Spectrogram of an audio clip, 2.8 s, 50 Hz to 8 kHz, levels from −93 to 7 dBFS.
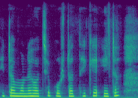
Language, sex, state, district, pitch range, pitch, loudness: Bengali, female, Tripura, West Tripura, 220-240 Hz, 225 Hz, -15 LUFS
